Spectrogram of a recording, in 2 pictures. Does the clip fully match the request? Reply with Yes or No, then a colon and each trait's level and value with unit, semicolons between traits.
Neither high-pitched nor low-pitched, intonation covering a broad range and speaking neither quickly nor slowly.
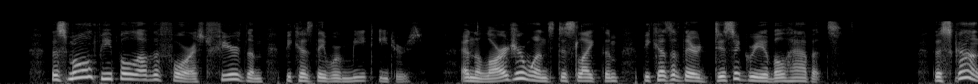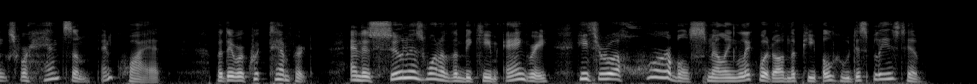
Yes: medium, 180 Hz; wide, 7.3 semitones; average, 170 wpm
